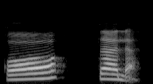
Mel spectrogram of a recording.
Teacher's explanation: قاف موٹا قاتل تا اور لام باریک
